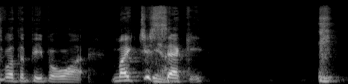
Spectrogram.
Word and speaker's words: Gesicki: It's Gesicki. Hard G.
